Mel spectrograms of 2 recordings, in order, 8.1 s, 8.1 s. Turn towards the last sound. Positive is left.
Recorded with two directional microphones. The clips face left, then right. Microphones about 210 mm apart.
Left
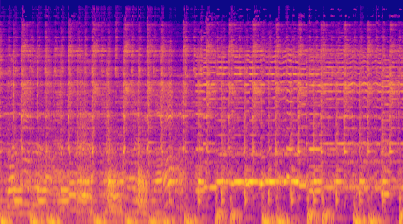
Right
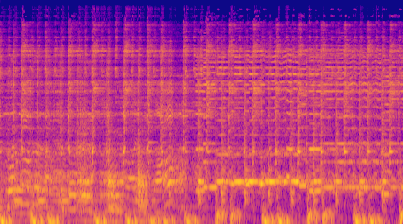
turn(degrees=20)  # may be behind; listen again after turning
